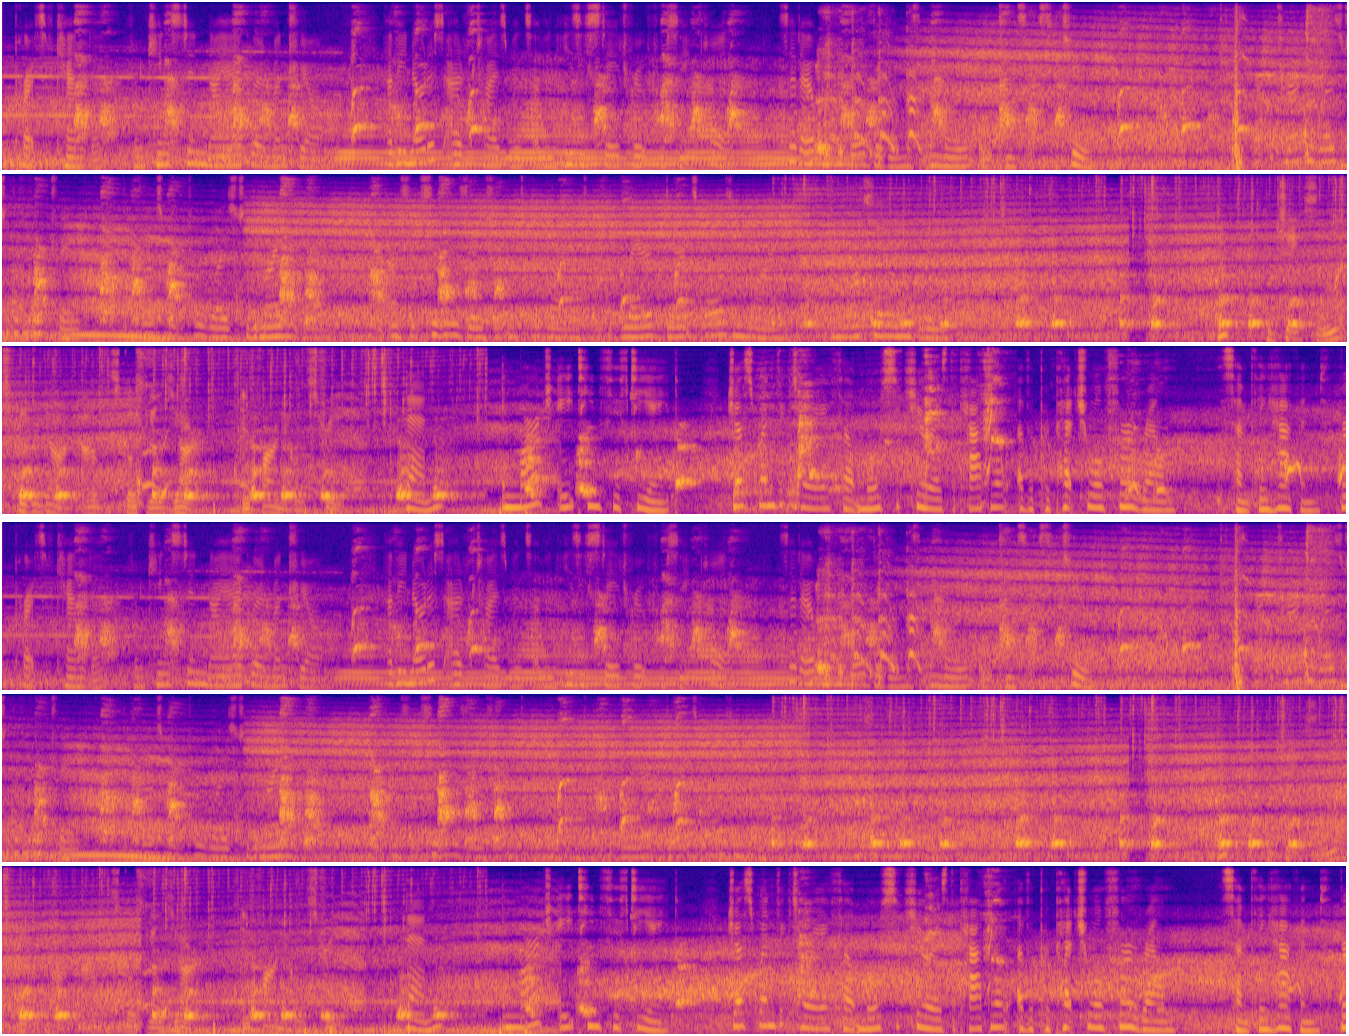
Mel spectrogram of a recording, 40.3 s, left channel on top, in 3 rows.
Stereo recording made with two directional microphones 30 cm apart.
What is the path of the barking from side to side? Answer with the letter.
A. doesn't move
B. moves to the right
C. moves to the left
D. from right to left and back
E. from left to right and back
E.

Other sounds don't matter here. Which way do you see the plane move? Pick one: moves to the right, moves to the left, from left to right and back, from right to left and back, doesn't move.
moves to the right.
